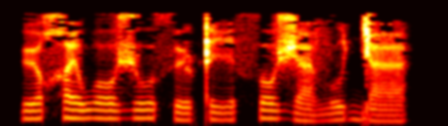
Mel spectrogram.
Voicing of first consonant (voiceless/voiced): voiceless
